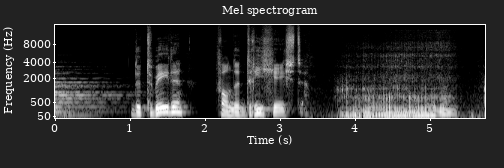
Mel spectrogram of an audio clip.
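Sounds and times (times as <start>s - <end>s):
speech: 1.1s - 3.9s
man snoring loudly in bed: 3.9s - 5.7s.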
